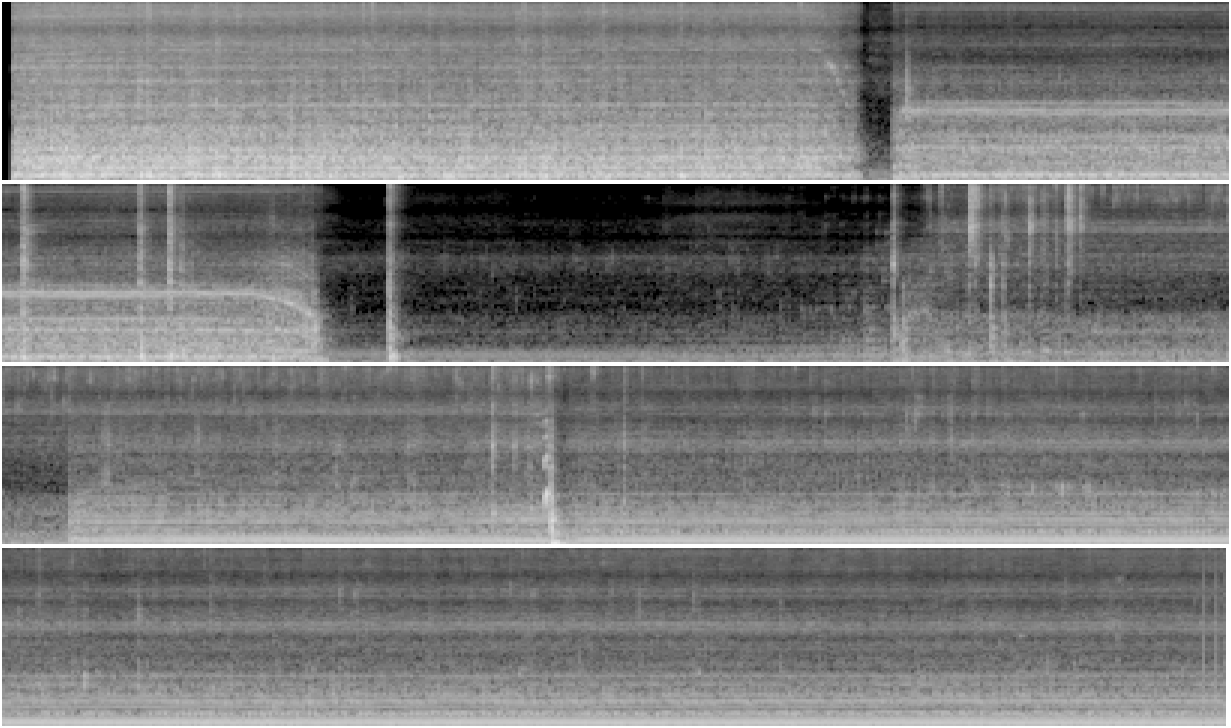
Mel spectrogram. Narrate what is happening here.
I started to make a coffee with my fully automatic coffee machine. During that, I poured some water from the nearby water tap to enjoy an additional drink.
